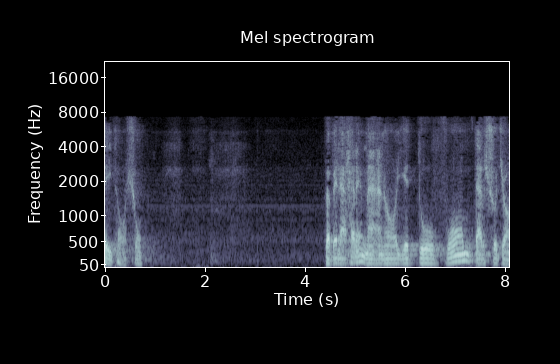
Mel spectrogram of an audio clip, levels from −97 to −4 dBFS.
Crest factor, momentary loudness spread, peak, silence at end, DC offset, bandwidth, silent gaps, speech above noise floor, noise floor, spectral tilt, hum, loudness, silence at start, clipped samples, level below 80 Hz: 20 dB; 9 LU; -8 dBFS; 0 s; under 0.1%; 7.6 kHz; none; 34 dB; -60 dBFS; -5.5 dB/octave; none; -27 LUFS; 0 s; under 0.1%; -44 dBFS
